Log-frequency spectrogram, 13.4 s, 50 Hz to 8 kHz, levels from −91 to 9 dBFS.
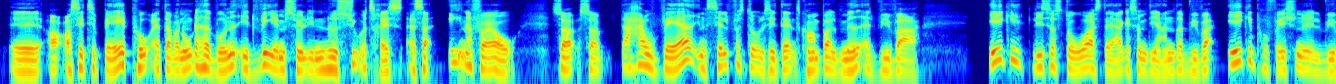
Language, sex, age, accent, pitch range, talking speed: Danish, male, 30-49, native, 110-135 Hz, 225 wpm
